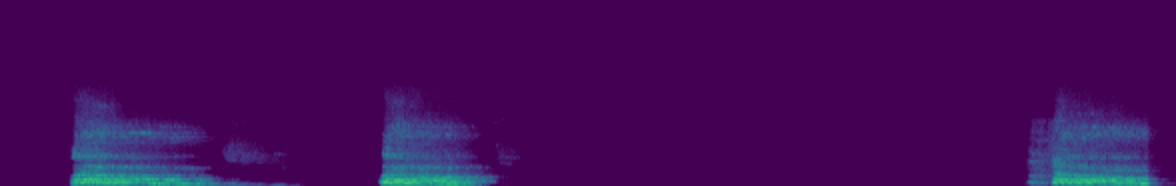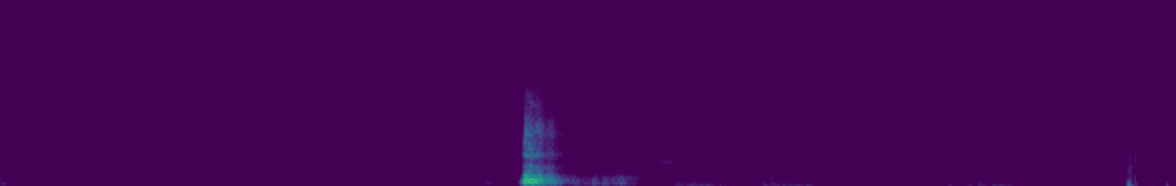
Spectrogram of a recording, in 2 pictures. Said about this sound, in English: Give all four of his dogs a chance to bark at the door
